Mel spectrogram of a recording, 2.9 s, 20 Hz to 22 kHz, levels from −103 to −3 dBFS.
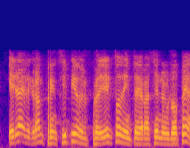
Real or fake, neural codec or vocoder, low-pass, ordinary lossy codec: fake; codec, 44.1 kHz, 2.6 kbps, SNAC; 5.4 kHz; none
